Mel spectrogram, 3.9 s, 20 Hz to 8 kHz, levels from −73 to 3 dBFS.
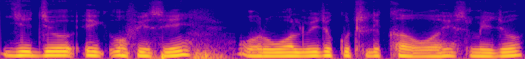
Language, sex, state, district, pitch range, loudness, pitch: Hindi, male, Arunachal Pradesh, Longding, 135-150 Hz, -12 LUFS, 140 Hz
